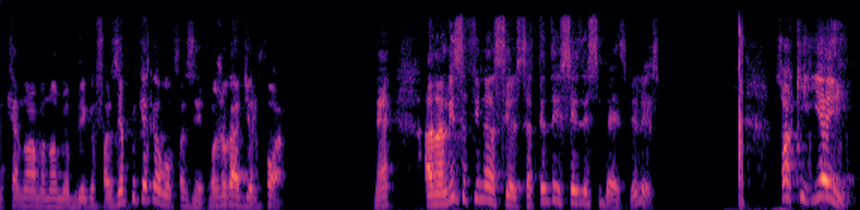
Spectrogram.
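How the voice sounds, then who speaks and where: A man with a Brazilian Portuguese accent teaches a class in a chatty, questioning way. His fairly high voice rises and falls a lot as he explains. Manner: conversational, asks students questions. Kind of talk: classroom lecture.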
